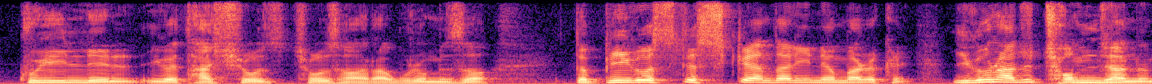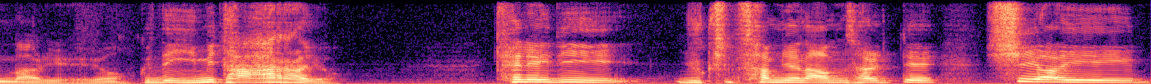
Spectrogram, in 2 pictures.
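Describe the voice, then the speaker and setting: A man's voice: on the high side, a little mellow. A man giving a political lecture, speaking emphatically, putting questions to his listeners and mixing in English phrases. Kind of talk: political lecture to a small audience.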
